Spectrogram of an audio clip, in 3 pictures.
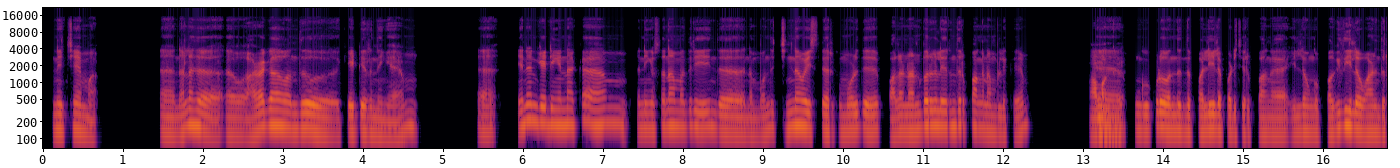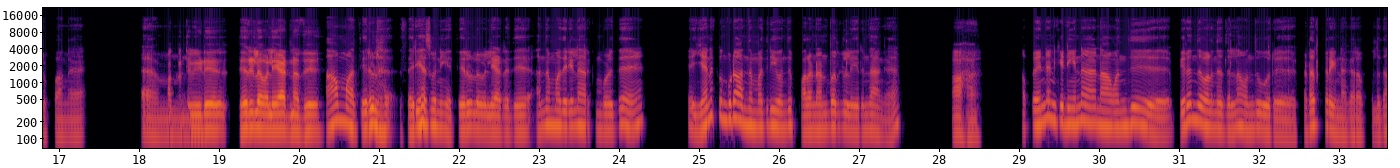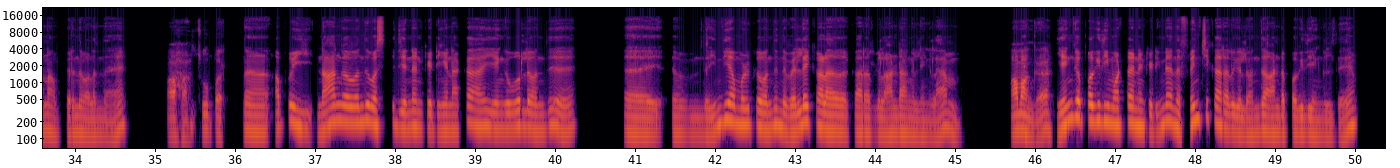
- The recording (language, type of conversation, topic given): Tamil, podcast, பால்யகாலத்தில் நடந்த மறக்கமுடியாத ஒரு நட்பு நிகழ்வைச் சொல்ல முடியுமா?
- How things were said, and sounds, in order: laughing while speaking: "தெருவுல சரியாக சொன்னீங்க"; other noise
